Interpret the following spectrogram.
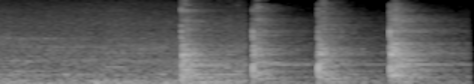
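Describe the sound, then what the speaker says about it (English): Four sharp, evenly spaced knocks of a mallet or wood block tapping a RexRack collector mounting into place, loud and close with quick decays and no talking. "have a mallet or a block of wood so you can tap this into place"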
